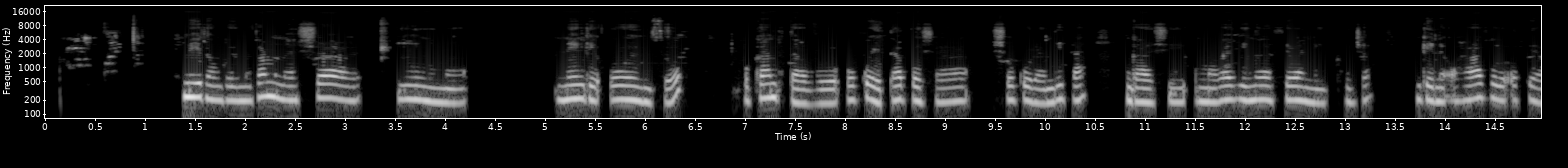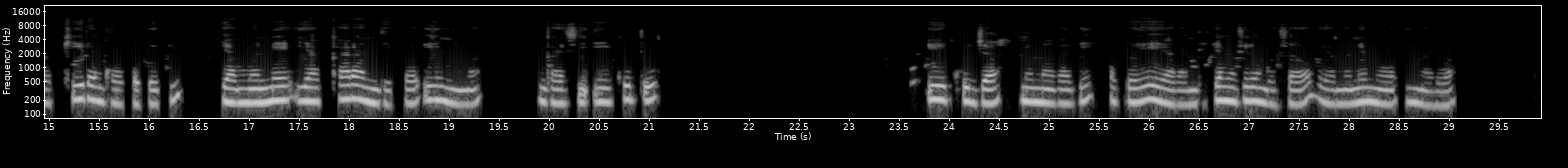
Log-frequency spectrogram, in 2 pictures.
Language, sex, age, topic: Oshiwambo, female, 18-24, finance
